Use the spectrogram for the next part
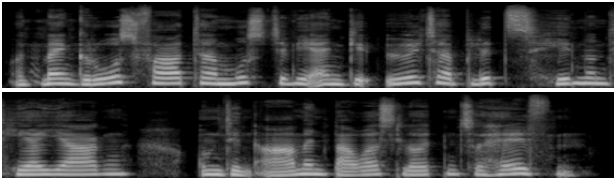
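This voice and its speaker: A woman reads the part of a wise old gnome grandfather reminiscing about the old days, like a storybook read aloud. Her medium-pitched voice stays close to her everyday reading voice, calm and measured at an even, unhurried pace, in a telling mood.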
